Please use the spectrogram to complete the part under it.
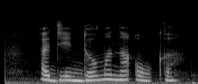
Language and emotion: Russian, neutral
